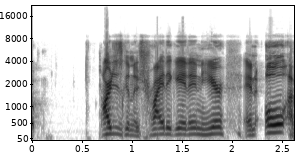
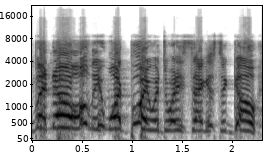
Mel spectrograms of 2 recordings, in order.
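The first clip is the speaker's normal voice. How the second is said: higher, louder dismay; alarmed call; 8 semitones higher, 5 dB louder than usual. Real, not acted. Commentator watching the lead vanish, alarmed. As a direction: cry out at the shrinking lead.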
